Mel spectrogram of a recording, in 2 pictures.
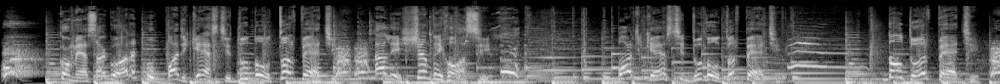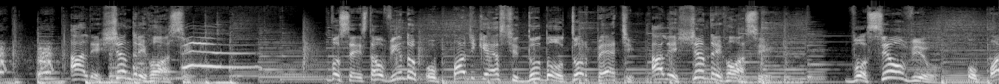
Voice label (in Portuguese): podcast vinhetas audio branding; petz; dr pet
